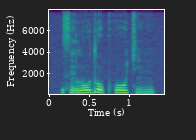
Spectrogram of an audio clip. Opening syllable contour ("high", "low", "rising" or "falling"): falling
